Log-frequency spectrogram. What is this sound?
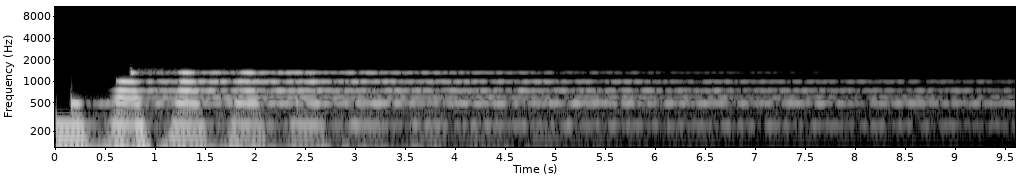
KFA19 100BPM
A collection of pads and atmospheres created with an H4N Zoom Recorder and Ableton Live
